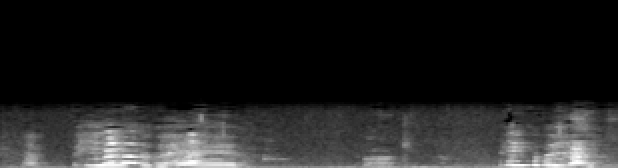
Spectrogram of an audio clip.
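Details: Pet yellow-fronted amazon parrot, a three-year-old male kept indoors and known for talking and singing, producing two voiced, harmonic speech-like phrases with a quieter pause between them, in a small room.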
